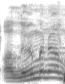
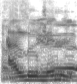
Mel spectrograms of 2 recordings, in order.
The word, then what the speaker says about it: aluminium: Aluminum? Wait, what are you talking about again? Aluminum, bro. Aluminum. B1 no, it's pronounced aluminium.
